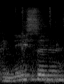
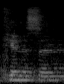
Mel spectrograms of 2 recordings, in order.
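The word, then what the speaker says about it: kinesin: since I'm a Texan I pronounce it kesan some people pronounce it Kinison I don't care right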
